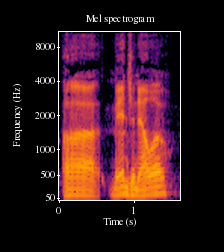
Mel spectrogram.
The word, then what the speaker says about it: Manganiello: And Joe Manganiello, is that how you say it? – Yeah.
